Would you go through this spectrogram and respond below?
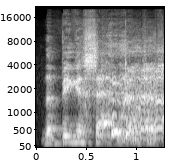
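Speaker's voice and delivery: giggling through the words; laughing. Real, not acted. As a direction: laugh while repeating it. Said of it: "repeat with laugh".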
